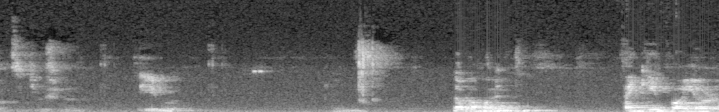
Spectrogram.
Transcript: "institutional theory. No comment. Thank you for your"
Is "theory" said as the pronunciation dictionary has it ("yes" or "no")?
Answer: no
